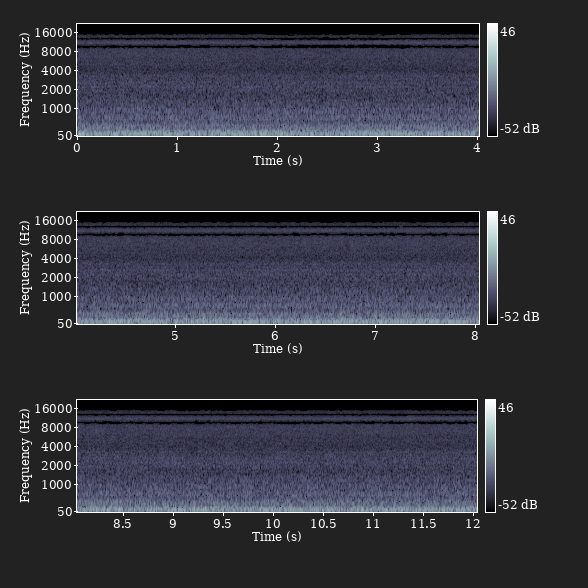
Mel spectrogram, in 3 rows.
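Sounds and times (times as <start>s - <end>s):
low rumble and hiss: 0.0s - 12.0s.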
